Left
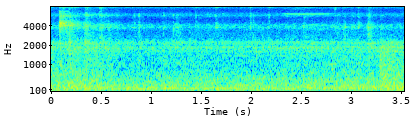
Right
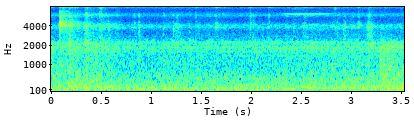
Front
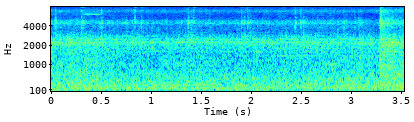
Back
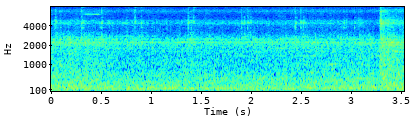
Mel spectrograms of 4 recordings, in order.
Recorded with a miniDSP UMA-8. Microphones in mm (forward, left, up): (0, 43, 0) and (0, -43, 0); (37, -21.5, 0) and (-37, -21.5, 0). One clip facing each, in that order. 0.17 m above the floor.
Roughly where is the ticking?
I don't hear ticking.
